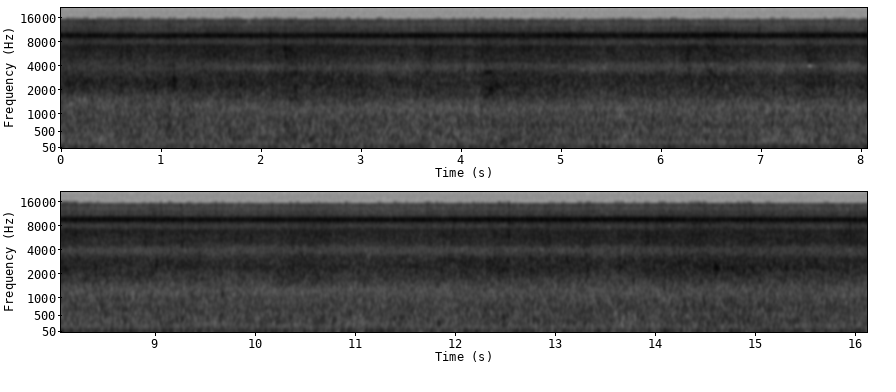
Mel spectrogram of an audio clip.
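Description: A river rushes and flows steadily outdoors.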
